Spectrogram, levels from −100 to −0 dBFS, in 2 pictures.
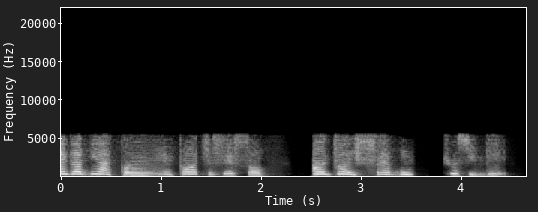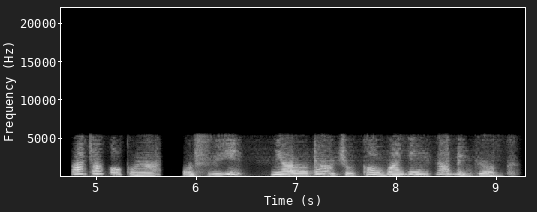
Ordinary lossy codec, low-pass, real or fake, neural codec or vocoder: none; 5.4 kHz; fake; codec, 44.1 kHz, 0.9 kbps, DAC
